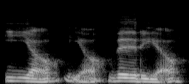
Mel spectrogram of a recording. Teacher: first syllable stress, and vowel, lax vowel, and then we have a tense E and diphthong O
